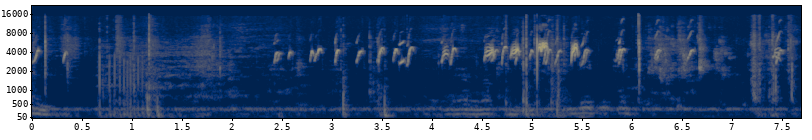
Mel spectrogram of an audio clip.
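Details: Domestic chicken chicks peeping steadily: bright, high, rising-then-dropping notes repeated several times a second, sometimes in clusters, with occasional clicks and a low background hum.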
